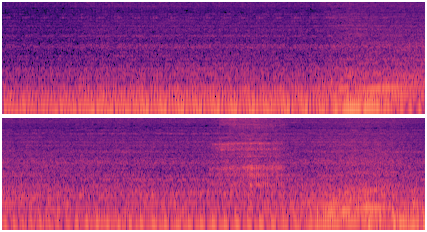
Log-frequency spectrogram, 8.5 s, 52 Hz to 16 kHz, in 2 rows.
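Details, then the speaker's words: BMW N55 with new plugs, injector and gaskets, old coils; idles fine but misfires when revved, uneven lumpy beat in the rise and fall of revs; misfire on cylinder 5/3, with smoke and coolant loss; owner suspects head gasket, unconfirmed. "When it starts up, it doesn't misfire, it idles fine, but when I start revving the car, then cylinder 5 starts misfiring."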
